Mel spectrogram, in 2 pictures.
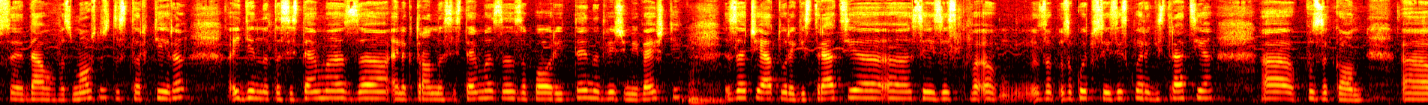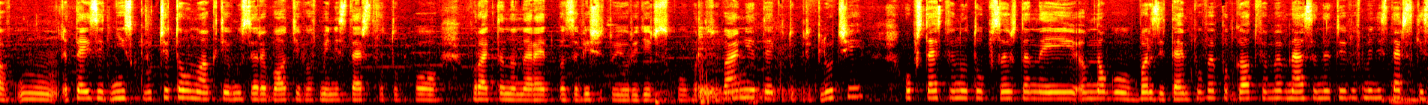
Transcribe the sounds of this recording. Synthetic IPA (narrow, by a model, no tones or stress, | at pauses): sɛd̪avəvɐzmɔʒnosd̪ɐst̪ɐɾt̪iɾəɛd̪inːət̪əsist̪ɛməzɐɛ̰lɛkt̪ɾɔnːəsist̪ɛməzɐzɐpɔɾit̪ɛnɐd̪viʒimivɛʃt̪izɐt͡ʃojat̪oɾɛɡʲist̪ɾat̪sijəsɛiziskvə̰ | zɐkojat̪o̥sɛiziskvəɾɛɡʲist̪ɾat̪sijə | pozɐkɔn | t̪ɛzid̪niːsklʲut͡ʃit̪ɛlˠnoɐkt̪ivnosɛɾɐbɔt̪ivɐfminist̪ɛɾst̪vot̪opopɾoɛkt̪ənɐnɐɾɛd̪bəzɐviʃɛt̪ojuɾid̪it͡ʃɛ̥skoːbɾɐzovanʲiɛt̪ɤjkɐt̪opɾiklʲut͡ʃi | opʃt̪ɛst̪vɛnot̪oːpsɤʒd̪ənɛimnɔɡʊbɤɾzit̪ɛmpovɛpod̪ɡɔt̪vʲjɐmɛvnasʲɐnɛt̪oivɐfminist̪ɛɾski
